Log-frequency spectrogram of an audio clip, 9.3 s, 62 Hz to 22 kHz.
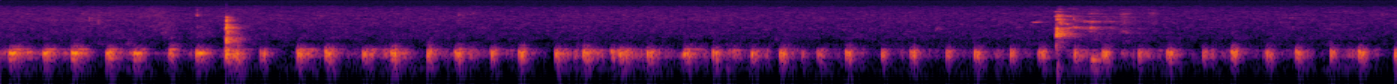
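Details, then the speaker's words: Rapid, regular muffled thumps at about 140 a minute with two brief rustles: the fetal heartbeat at 32 weeks of pregnancy, picked up through a phone app, in a very active baby who often has hiccups. "it just gives you the ability to let me see your baby's heartbeat which is so amazing"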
